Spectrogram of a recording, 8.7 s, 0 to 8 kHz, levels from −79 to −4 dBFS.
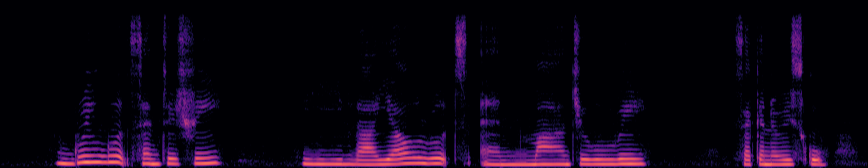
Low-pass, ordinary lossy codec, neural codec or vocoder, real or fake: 7.2 kHz; Opus, 64 kbps; none; real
